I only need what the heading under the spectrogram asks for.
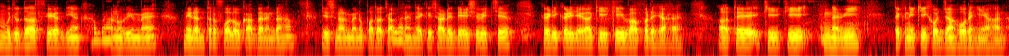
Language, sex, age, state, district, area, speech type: Punjabi, male, 18-30, Punjab, Rupnagar, urban, spontaneous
